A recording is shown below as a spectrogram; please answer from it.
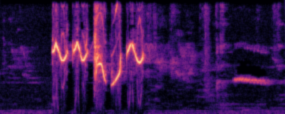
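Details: Cinereous tit singing actively: five bright, looping high notes in quick succession, followed by a single thin, level whistle, all above a soft low rumble.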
